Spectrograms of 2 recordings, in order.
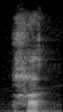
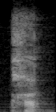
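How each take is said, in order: First: The syllable ends in a k sound. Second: The same.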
